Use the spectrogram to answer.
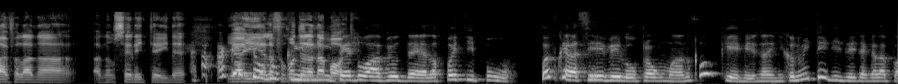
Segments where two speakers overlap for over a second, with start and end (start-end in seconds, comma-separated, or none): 2.2-3.6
